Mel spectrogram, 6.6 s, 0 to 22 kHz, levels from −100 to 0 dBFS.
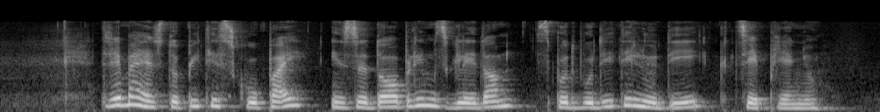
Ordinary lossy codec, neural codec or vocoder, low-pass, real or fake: none; none; 9.9 kHz; real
